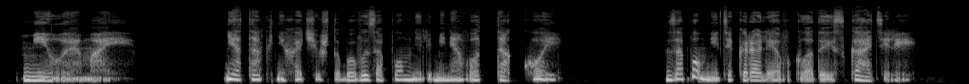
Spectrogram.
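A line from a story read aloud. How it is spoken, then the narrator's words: Weak, fading whisper. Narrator (Russian): прошептала слабеющим голосом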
